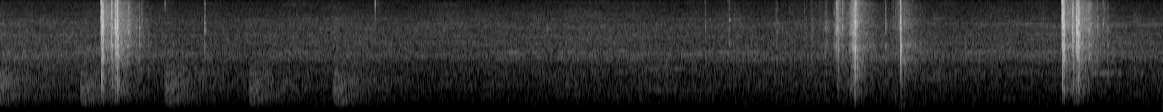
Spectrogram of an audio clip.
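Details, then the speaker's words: Camera shutter after oiling to cure a squeak: crisp, dry shutter clicks with faint handling ticks, no squeak; normal operation. "Now you can listen to the sound here. That's the difference. This is after oiling the camera."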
